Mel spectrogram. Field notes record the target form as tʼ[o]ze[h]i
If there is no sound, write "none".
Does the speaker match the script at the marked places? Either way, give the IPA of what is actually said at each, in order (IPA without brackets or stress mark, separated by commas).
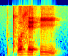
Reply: o, h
